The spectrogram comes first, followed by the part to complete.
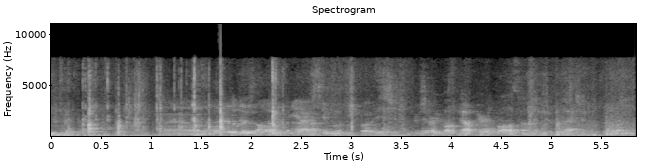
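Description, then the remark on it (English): Quiz buzzer buttons click repeatedly in an irregular pattern of sharp taps, mixed in with several people talking over them. “Have there been problems with this buzzer system?”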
